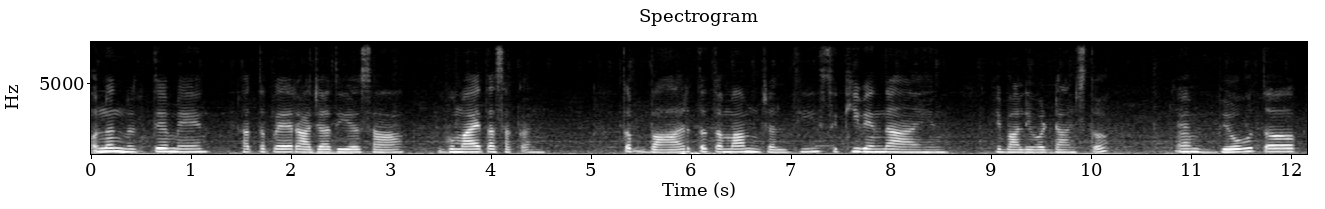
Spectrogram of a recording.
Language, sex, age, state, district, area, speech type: Sindhi, female, 18-30, Maharashtra, Mumbai Suburban, urban, spontaneous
